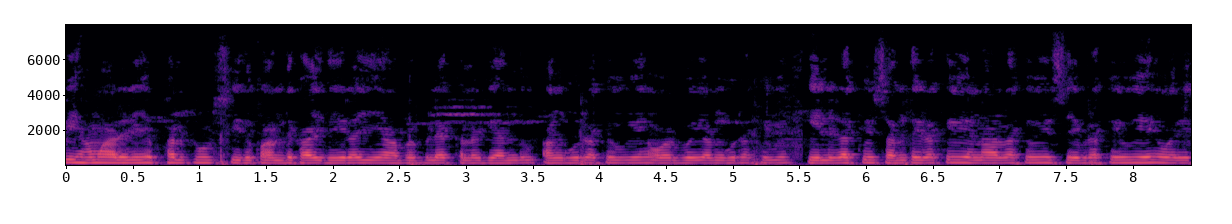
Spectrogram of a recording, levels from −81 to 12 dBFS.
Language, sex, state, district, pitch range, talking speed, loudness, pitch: Hindi, male, Chhattisgarh, Bilaspur, 150-155 Hz, 320 wpm, -29 LUFS, 150 Hz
